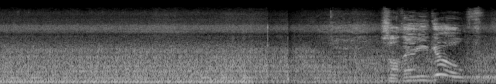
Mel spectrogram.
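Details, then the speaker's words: "Ol Green" after a cold start at 25 degrees in snow, warming up: steady, dense idle with an even beat and no knocks or misses; running good, normal idle. "fire it up it's running good and we'll see what else is going on now for the rest of the day here I really do like the sound and really sound good"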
